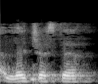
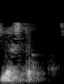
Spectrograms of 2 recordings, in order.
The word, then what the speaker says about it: Leicester: Y luego, una vez que había muerto el marido, ella encabezó el ejército que reconquistó Derby, que pronunciáis Derby, y Leicester, que lo pronunciáis de una forma abominable. Leicester, ¿ya? Ese es Leicester.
